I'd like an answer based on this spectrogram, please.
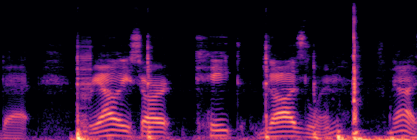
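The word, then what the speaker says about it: Gosselin: Reality star Kate Goswell. Oh my goodness. I'm sorry. I butchered that. Reality star Kate Goslin.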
